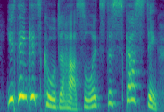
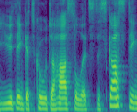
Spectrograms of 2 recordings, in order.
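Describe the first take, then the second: First: Higher, louder disgusted retort; indignant reply. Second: Said in the usual way. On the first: Retold or imitated. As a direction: spit it out with disgust. Original reply vs recap.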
